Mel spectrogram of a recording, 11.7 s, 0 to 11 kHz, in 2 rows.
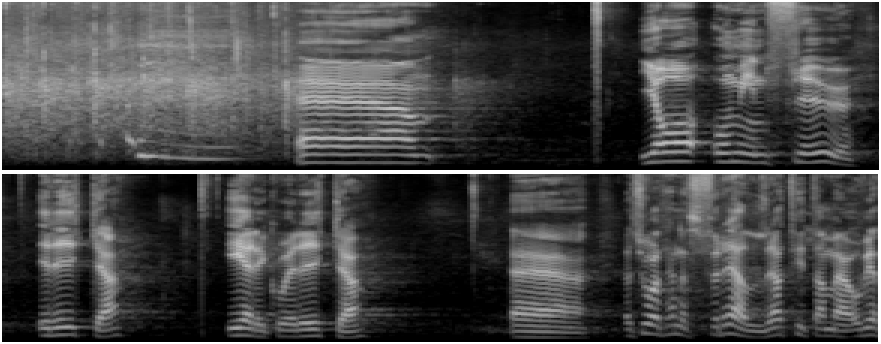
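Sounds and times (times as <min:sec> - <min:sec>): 
large crowd applauding: 0:00.0 - 0:03.3
speech: 0:00.9 - 0:01.2, 0:02.0 - 0:03.0, 0:04.2 - 0:08.4, 0:09.2 - 0:11.6.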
